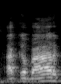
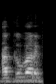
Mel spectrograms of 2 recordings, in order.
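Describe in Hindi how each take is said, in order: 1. दूसरा स्वर लंबा खींचा हुआ है। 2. दूसरा स्वर छोटा है। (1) "अकबार कह देते हैं, जो दुरुस्त नहीं है" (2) "अकबर की जगह पे"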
